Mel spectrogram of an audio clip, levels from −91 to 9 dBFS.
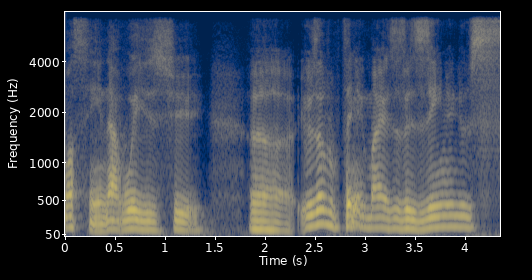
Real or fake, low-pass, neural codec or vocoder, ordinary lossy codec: fake; 7.2 kHz; codec, 16 kHz in and 24 kHz out, 0.4 kbps, LongCat-Audio-Codec, fine tuned four codebook decoder; none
